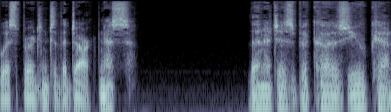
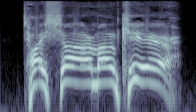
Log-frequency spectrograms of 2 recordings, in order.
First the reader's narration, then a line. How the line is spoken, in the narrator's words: He screamed with all the force he could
